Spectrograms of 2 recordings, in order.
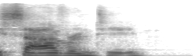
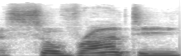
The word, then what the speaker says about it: Sovranti: So we say sovereignty, Yes. – but when I first saw it, I was calling it Sovranti because that's kind of how it looks.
